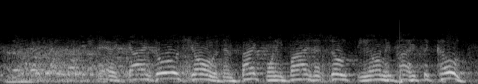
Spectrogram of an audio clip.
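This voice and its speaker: A man's voice: high-pitched, expressive, moderate pace, phone-quality sound, crowd noise. A man acting a streetwise, wisecracking tavern manager in a 1940s radio situation comedy. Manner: sardonic, colloquial wisecracking. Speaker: comedy show lead playing tavern manager. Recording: noisy, echoey old radio broadcast recording.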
